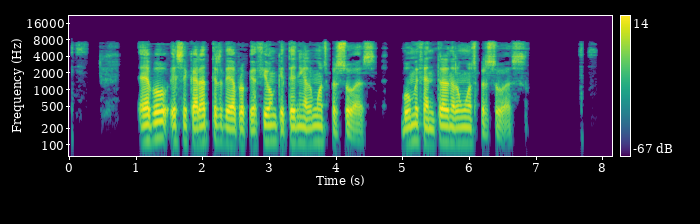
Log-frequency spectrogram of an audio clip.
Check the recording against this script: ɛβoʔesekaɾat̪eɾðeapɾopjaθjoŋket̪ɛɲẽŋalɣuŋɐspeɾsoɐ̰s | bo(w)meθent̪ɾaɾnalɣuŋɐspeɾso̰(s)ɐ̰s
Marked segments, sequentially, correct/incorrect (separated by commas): correct, incorrect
